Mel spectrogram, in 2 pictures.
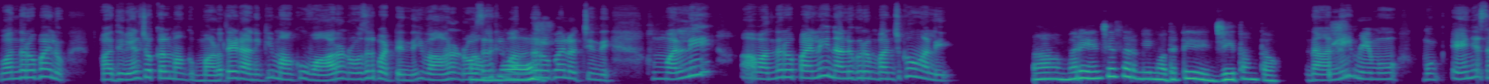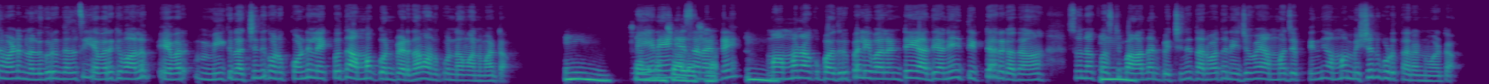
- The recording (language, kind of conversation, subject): Telugu, podcast, మీ మొదటి ఉద్యోగం గురించి చెప్పగలరా?
- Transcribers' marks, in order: giggle; sneeze; in English: "సో"; in English: "ఫస్ట్"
